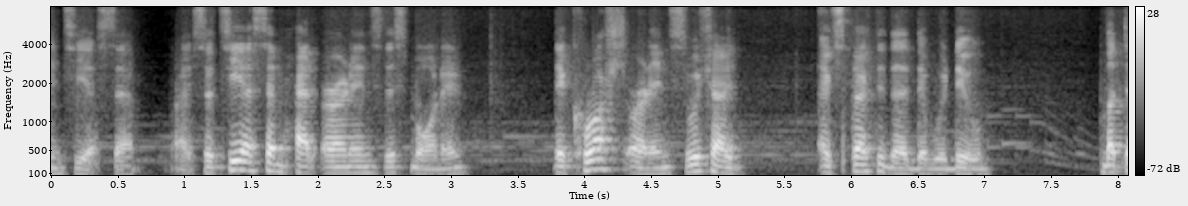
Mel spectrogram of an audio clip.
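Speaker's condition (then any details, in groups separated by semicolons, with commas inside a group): No condition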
